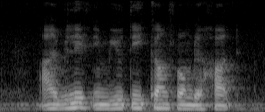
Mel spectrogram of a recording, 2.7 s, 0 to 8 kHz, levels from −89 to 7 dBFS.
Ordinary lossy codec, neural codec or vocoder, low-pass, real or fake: none; none; none; real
